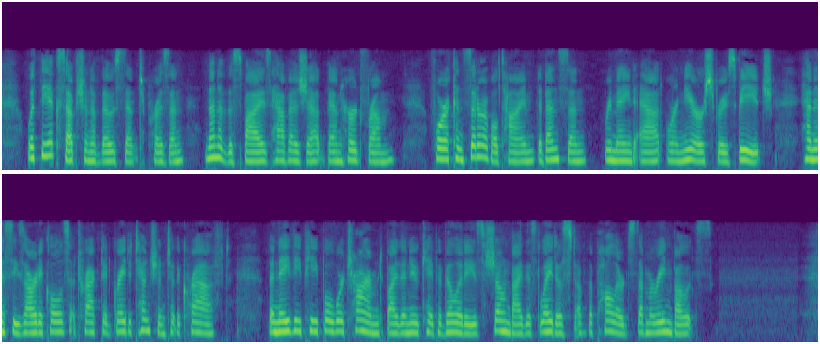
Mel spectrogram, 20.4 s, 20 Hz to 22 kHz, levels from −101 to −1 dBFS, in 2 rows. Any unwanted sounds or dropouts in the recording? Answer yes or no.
no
